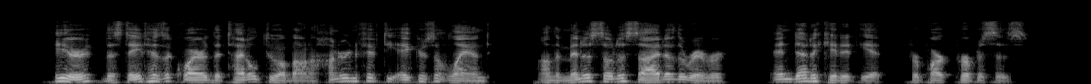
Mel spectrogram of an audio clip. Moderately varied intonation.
No: wide, 6.5 semitones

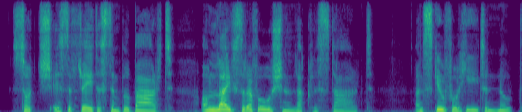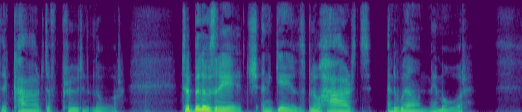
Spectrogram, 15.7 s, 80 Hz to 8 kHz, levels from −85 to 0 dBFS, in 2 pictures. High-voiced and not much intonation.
No: low, 130 Hz; narrow, 2.0 semitones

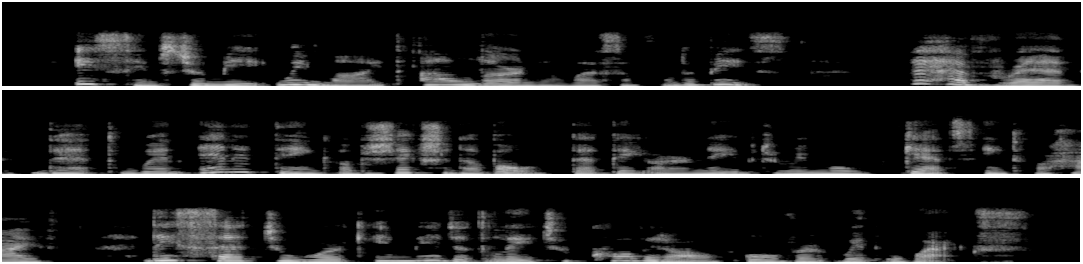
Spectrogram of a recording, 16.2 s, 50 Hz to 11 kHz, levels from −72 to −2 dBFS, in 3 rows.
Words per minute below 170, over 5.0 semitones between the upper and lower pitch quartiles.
Yes: average, 155 wpm; wide, 5.4 semitones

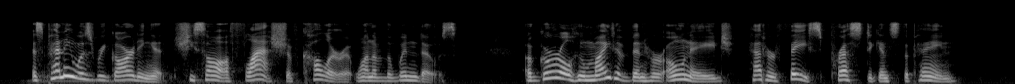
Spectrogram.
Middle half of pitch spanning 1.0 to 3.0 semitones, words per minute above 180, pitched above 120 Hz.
No: average, 5.0 semitones; average, 190 wpm; high, 190 Hz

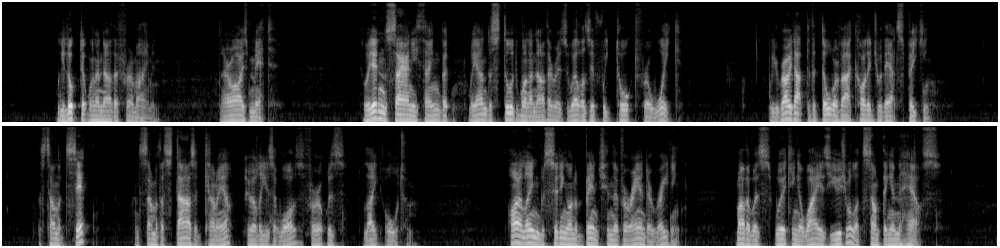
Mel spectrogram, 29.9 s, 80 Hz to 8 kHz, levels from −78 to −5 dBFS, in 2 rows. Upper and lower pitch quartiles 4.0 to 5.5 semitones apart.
No: narrow, 2.4 semitones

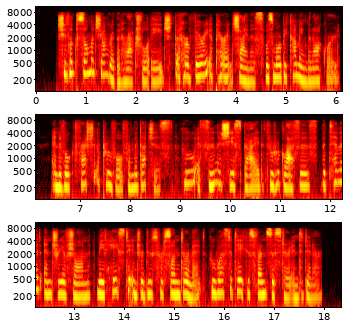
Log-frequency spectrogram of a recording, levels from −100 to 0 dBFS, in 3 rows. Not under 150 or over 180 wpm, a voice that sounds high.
No: average, 190 wpm; high, 220 Hz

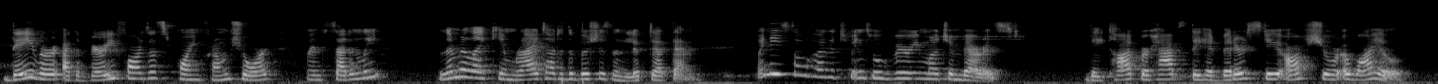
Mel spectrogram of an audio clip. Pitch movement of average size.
Yes: average, 4.7 semitones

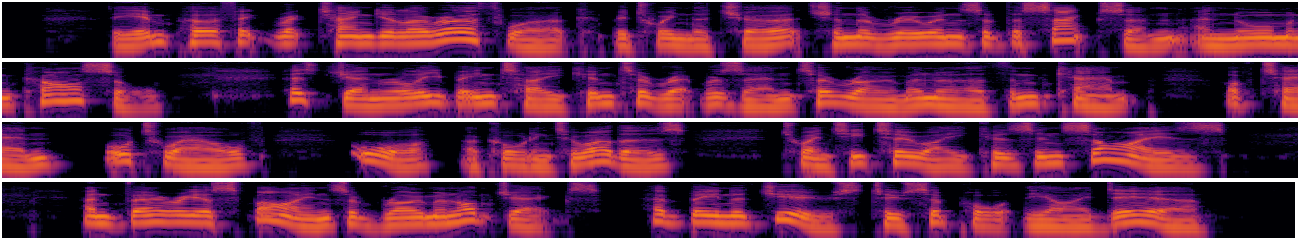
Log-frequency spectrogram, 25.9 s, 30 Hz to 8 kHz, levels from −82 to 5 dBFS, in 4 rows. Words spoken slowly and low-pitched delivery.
Yes: slow, 120 wpm; low, 115 Hz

